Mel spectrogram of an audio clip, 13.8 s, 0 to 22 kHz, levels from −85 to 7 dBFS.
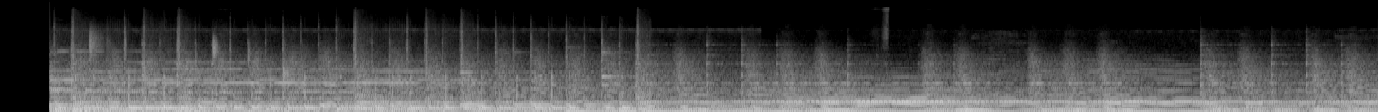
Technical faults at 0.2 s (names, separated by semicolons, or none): cut-off start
